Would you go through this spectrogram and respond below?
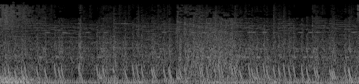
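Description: Vampire Survivors gameplay with the fire wand weapon firing: dense, continuous rapid crackling and popping bursts like a fusillade, loud and unbroken, layered over steady game sound.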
